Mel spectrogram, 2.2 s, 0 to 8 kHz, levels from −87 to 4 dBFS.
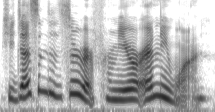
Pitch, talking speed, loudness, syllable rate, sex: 275 Hz, 250 wpm, -18 LUFS, 6.3 syllables/s, female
